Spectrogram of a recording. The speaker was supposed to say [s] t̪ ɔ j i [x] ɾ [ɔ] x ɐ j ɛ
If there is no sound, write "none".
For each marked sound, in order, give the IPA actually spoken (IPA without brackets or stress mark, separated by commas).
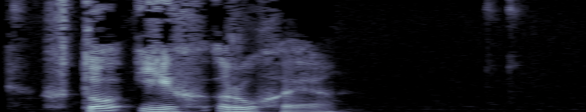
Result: x, x, u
